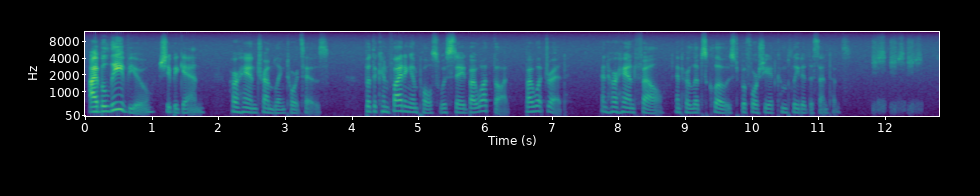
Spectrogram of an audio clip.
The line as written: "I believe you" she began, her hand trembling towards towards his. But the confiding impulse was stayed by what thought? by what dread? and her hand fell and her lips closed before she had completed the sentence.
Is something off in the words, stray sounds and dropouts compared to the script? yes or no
yes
